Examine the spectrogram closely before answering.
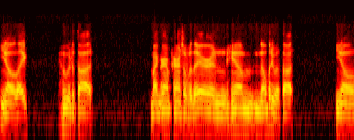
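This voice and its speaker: The speaker has an American accent and a moderate pace. The intonation is monotone and flat, broken by long, frequent pauses. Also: man, medium pitch for a man. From Arkansas, US South. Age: 40s. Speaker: tournament angler. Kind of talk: podcast interview. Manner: casual, hesitant with repetitions.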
